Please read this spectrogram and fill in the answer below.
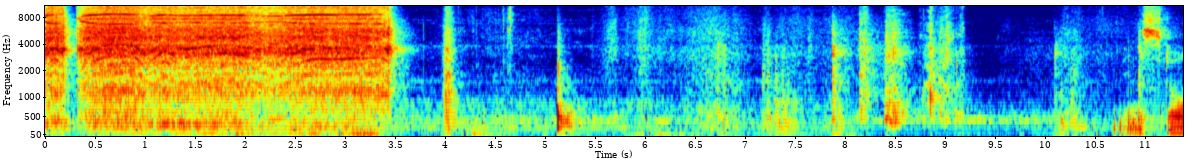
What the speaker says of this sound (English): So now I'm just gonna drill all the way through.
